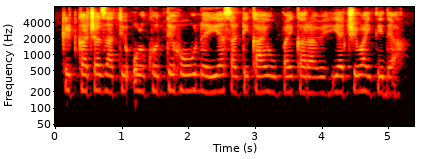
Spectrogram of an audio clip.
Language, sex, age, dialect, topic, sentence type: Marathi, female, 18-24, Northern Konkan, agriculture, question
